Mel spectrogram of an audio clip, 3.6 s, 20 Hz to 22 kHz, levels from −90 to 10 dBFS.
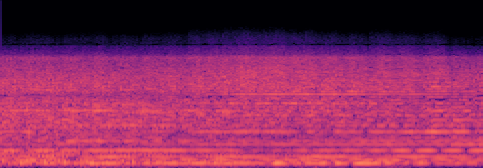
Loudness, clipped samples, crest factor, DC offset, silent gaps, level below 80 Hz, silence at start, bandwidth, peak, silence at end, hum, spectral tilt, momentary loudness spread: -18 LUFS; under 0.1%; 14 dB; under 0.1%; none; -54 dBFS; 0 s; 8.4 kHz; -6 dBFS; 0 s; none; -5 dB/octave; 2 LU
